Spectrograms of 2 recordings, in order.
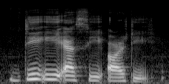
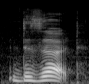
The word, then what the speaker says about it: desert: it's spelled the same d-e-s-e-r-t it is pronounced as desert when it is a noun and when it is a verb it's pronounced as dessert there's also a very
